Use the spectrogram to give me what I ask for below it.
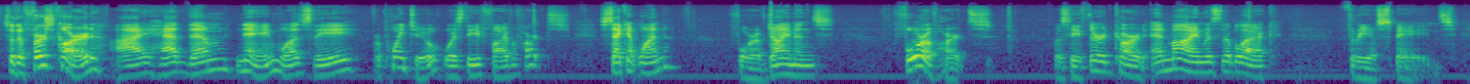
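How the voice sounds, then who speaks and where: Male magician, mid-pitched voice, instructional card-trick patter, casual and step-by-step, talking to volunteers. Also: lively intonation, takes it slowly, fairly bright tone.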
